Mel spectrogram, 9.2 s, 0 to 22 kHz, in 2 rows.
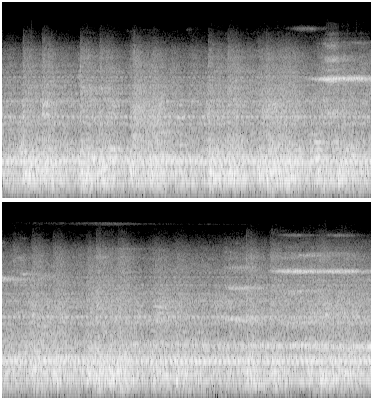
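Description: JR Kyushu 415 series 1500-subseries electric train running into the station on curved track, its wheels clicking over rail joints and its flanges squealing in high thin tones from about halfway through.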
